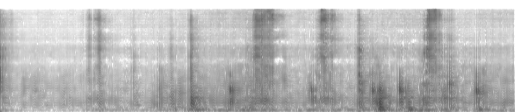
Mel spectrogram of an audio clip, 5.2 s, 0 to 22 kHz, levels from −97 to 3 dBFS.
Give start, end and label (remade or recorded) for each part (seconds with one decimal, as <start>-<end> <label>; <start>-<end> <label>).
0.0-5.2 remade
